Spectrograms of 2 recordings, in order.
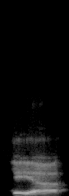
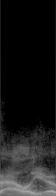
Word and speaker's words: Alia: yeah, but no, I'm just making sure that my pronunciation of like words in this book are different than yours. I Hmm. say Aaliyah. I think you said it differently. Oh, I Uh, said Alia, but I'll, you know.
